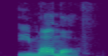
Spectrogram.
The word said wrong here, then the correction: Imavov: Imavov. Wow, did I butcher that? Nasruddin Imavov.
